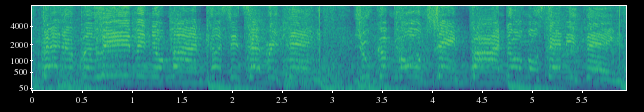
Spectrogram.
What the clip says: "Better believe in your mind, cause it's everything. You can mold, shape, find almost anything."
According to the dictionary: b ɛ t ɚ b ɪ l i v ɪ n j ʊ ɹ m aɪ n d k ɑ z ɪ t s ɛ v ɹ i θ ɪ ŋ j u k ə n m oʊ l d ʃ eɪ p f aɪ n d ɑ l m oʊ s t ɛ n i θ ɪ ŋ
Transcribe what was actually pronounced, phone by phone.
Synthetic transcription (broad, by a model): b ɛ t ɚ b ɪ l i v ɪ n j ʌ ɹ m aɪ n d k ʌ z ɪ t s ɛ v ɹ i θ ɪ ŋ j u k ə n m oʊ l d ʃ eɪ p f aɪ n d ɑ l m oʊ s t ɛ n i θ ɪ ŋ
